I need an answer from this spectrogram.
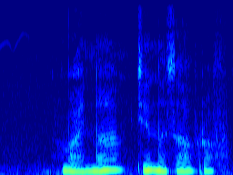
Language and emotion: Russian, neutral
